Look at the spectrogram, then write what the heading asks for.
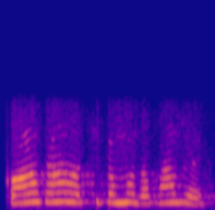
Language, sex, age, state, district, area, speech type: Odia, female, 18-30, Odisha, Boudh, rural, conversation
